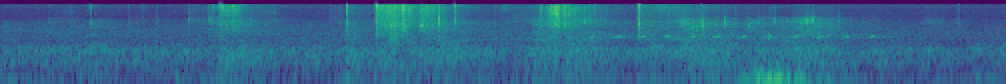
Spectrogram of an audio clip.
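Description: Footsteps rustle through cut grass close by.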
